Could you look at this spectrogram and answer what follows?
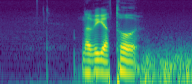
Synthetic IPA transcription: navɪɡat̪ʰœːɾ

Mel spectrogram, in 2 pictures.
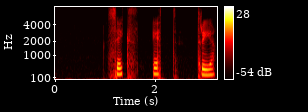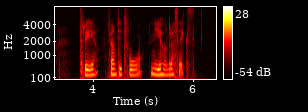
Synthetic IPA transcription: sɛks | ʔɛt̪ʰː | ɾeː | t̪ʰːɾeːfɛmt̪ɪt̪ʰv̥oːniːʊɦɵnd̪ɾasɛ̰ks

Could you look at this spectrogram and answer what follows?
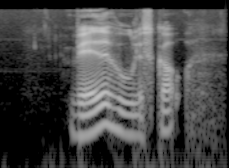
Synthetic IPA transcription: ʋeðˠəɦuːləsɡ̥ɒʊ̰

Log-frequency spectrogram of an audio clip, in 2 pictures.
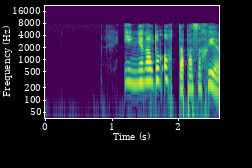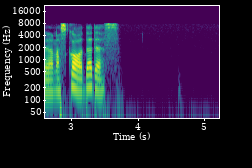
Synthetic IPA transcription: ɪŋːənavd̪ɔmʔɔt̪ːapʰasaɧeːɾaɳaskɑːd̪ad̪əs

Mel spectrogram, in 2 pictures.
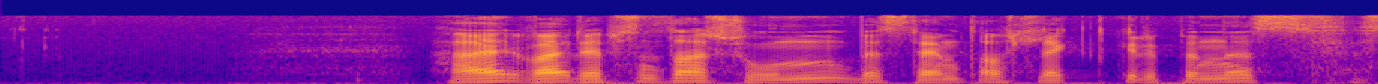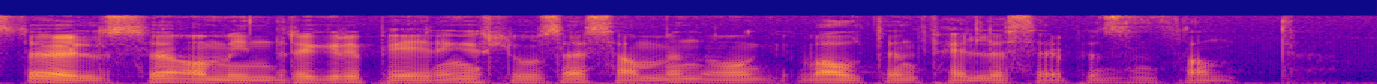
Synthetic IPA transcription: hæːɾʋɑːɾɛpɾəsnt̪ɑʂuːnn̩bəst̪ɛmt̪ʰɑ̰ːʋʂɭɛkt̪ɡɾʉpːənəsst̪øːəlsəoːmɪnd̪ɾəɡɾʉpʰeːɾɪŋəʂɭuːsæɪsɑmːənoːɡʋɑlt̪əeːnfɛlːəsɾɛ̰pɾəsn̩t̪ʰɑ̰nt̪

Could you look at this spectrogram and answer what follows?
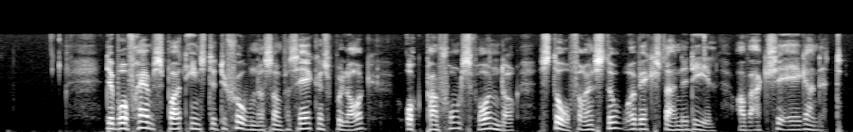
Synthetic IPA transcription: d̪̥ɛbɾoːfɾɛmst̪̚pʰɔat̪ʰɪnst̪ɪt̪ɵɧuːnəʂɔmfœʂɛːkɾɪŋsbuːlɑːɡ | ɔkpʰanɧuːnsfɔnd̪əɾst̪oːɾfœɾɛnst̪uːɾɔvɛksland̪əd̪eːlavaksəɛːɡand̪ət̪

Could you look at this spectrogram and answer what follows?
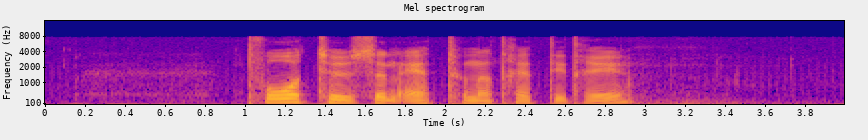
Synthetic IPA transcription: t̪ʰv̥oːt̪ʰʉ̟ːsənʔɛt̪hɵnd̪ɾat̪ʰɾɛt̪ːɪt̪ʰɾeː

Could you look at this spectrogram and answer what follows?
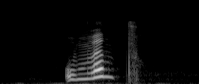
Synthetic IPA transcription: ʔʊmʋɛnt̪

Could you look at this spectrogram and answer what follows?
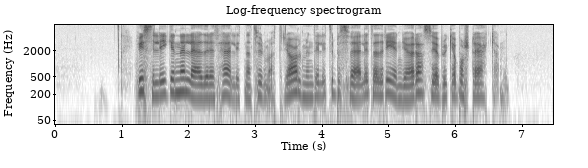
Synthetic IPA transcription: vɪsəlɪɡənːæɭɛːd̪əɾɛt̪hæːɭɪɡt̪nat̪ʰʉ̟ːɾmʔa̰t̪ɾɪɑːlmɛnd̪ɛæɭiːt̪əbɛsvæ̰ːɭɪt̪at̪ɾeːnjœːɾasɔjɑːɡ̚bɾʉ̟ːkaɾbɔʂʈaøːka̰n

